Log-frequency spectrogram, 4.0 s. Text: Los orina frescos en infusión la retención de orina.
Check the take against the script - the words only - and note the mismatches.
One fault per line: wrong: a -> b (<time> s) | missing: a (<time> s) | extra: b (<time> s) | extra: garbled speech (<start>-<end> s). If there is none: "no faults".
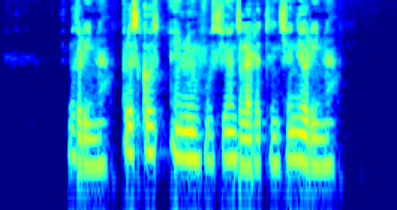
no faults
